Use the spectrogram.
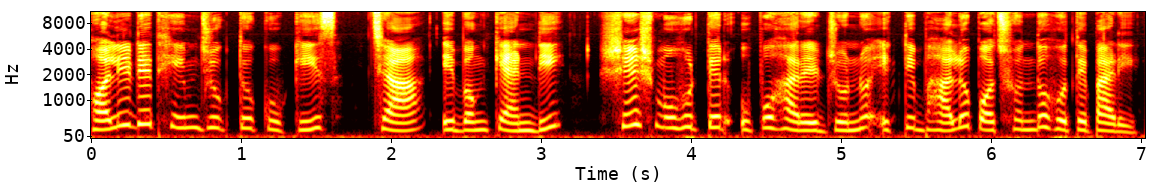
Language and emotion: Bengali, neutral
